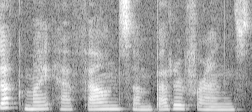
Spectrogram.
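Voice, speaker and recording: A woman puts on a character voice, pitched high and delivered fairly slowly. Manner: sad.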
